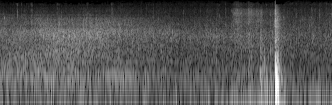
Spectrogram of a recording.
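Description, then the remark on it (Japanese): Steady rain hisses in a broad, even wash, with one sharp, louder tap near the end like a drop striking something. No voices are heard. “ほら、もっと寄らないと。 雨に濡れちゃうよ。”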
